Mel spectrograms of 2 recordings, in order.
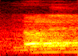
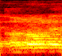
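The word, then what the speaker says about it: knowledge: નોલેજ હોય તો એને કનોલેજ ન વંચાય.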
